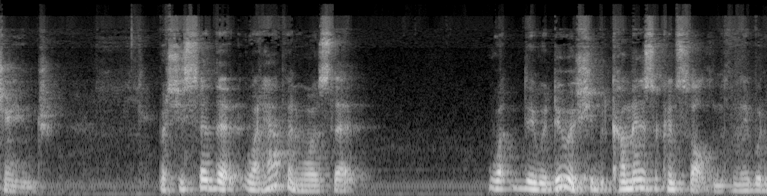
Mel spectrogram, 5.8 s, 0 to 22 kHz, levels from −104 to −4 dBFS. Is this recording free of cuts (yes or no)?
yes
